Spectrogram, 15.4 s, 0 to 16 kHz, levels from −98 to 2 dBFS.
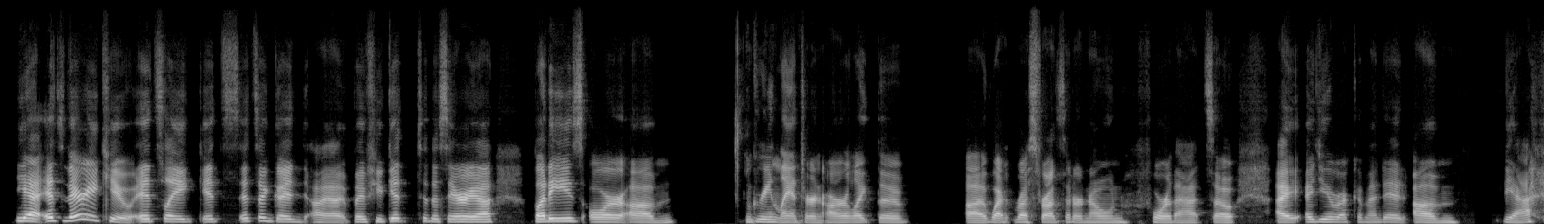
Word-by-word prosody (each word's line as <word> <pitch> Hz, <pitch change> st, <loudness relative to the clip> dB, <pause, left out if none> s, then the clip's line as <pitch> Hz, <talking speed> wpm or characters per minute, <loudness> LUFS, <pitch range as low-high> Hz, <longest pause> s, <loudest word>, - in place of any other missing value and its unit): Yeah, 230 Hz, -2 st, +6 dB
it's 250 Hz, 0 st, +5 dB
very 300 Hz, +3 st, +5 dB
cute. 220 Hz, -, 0 dB
It's, 205 Hz, 0 st, +1 dB
like 190 Hz, -2 st, +1 dB
it's 195 Hz, +2 st, -5 dB
it's 225 Hz, +3 st, -4 dB
a 250 Hz, -, +3 dB
good, 195 Hz, -5 st, -1 dB
uh 155 Hz, -2 st, +1 dB
but 185 Hz, -, 0 dB
if 180 Hz, +3 st, -7 dB
you 200 Hz, -, -3 dB
get 220 Hz, 0 st, -1 dB
to 220 Hz, -, -7 dB
this 200 Hz, -1 st, -6 dB
area, 185 Hz, -1 st, +5 dB, 0.4 s
Buddy's 215 Hz, +2 st, +4 dB
or, 165 Hz, -2 st, +2 dB
um, 150 Hz, 0 st, -1 dB, 0.8 s
Green 180 Hz, -2 st, -2 dB
Lantern 145 Hz, -1 st, -1 dB
are, 150 Hz, 0 st, -1 dB
like, 155 Hz, +1 st, -4 dB
the, 150 Hz, -1 st, -3 dB, 0.6 s
uh, 145 Hz, -1 st, +1 dB
we 150 Hz, -, +4 dB
restaurants 160 Hz, -2 st, -1 dB
that 165 Hz, -2 st, -7 dB
are 145 Hz, -, -2 dB
known 145 Hz, 0 st, -6 dB, 0.2 s
for 150 Hz, -4 st, 0 dB
that, 140 Hz, -1 st, -5 dB
so 140 Hz, -2 st, -2 dB, 0.4 s
I 155 Hz, -1 st, +4 dB
I 175 Hz, -, +1 dB
do 180 Hz, 0 st, -2 dB
recommend 165 Hz, -1 st, -7 dB
it, 160 Hz, -2 st, -4 dB
um, 150 Hz, -1 st, -2 dB, 0.5 s
yeah. 165 Hz, +2 st, -2 dB
165 Hz, 165 wpm, -25 LUFS, 150-200 Hz, 0.8 s, Yeah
